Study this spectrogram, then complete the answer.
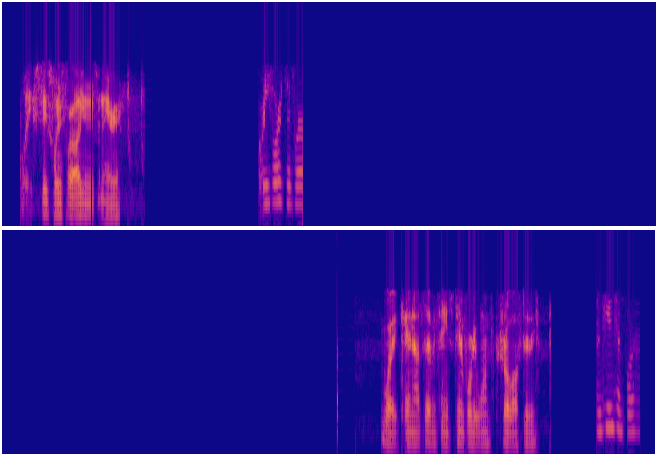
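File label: Dispatch 1, P25; wake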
